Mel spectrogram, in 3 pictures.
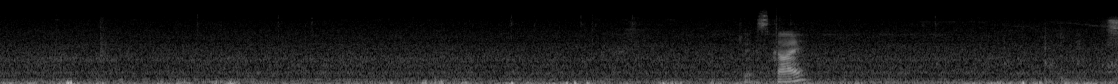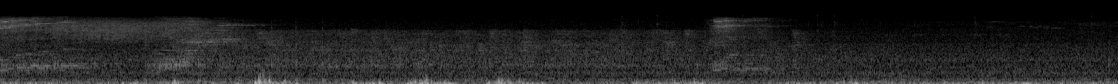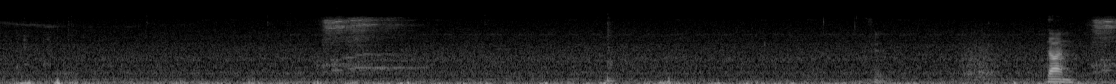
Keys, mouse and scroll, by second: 1.2-6.0 typing, 5.1 click, 5.9 click, 6.5-9.9 drag, 9.9-10.3 scroll down 10, 10.7 scroll up 10, 11.3-12.0 scroll, 12.0 click, 12.6 scroll down 10, 12.8 scroll up 17, 15.7-16.2 scroll, 17.5 click, 18.0-19.0 typing, 19.4 click, 20.4 c, 21.1-22.0 x, 22.4 middle click, 22.9 scroll down 10, 23.8-27.3 typing, 27.3 click.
